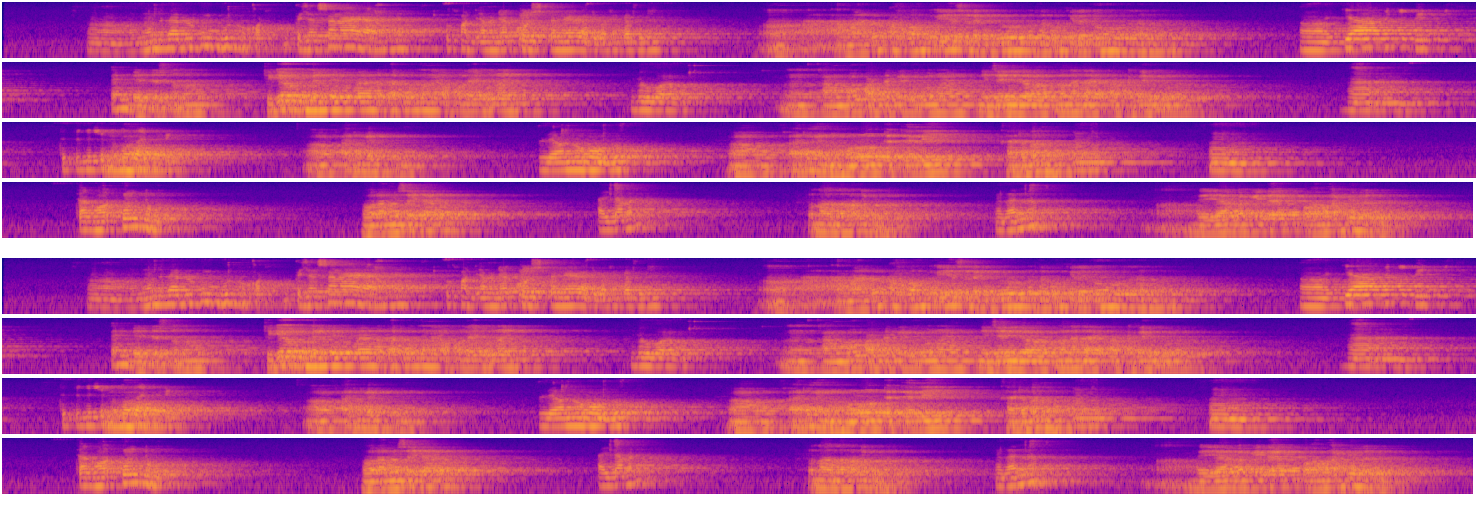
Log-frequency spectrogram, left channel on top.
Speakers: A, on the left; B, on the right.
A: অ মোৰ দেউতা দেখোন বহুত শকত পেচা চেচা নাই মানে তোৰ সন্ধিয়া সন্ধিয়া খোজ কাঢ়ে ৰাতিপুৱা চাইকেল চলাই।
B: অ আমাৰতো কাম বন কৰিয়ে আছিলে কিন্তু তথাপিও কেলেনো হ'ল জানো পাই?
A: অ এতিয়া মানে কি বেদ ৰেষ্ট।
B: বেড ৰেষ্ট নহয় ঠিকেই উঠি মেলি থাকিব পাৰে তথাপিও মানে অকলে এৰি নোৱাৰি ।
A: দুৰ্বল অলপ
B: উম কাম বোৰ পাৰফেক্টলি কৰিব নোৱাৰে । নিজে নিজ নিজৰ কামটো মানে দাইৰেক্ট পাৰফেক্টলি কৰিব ন
A: আহ আহ তেতেলী
B: তেনেকুৱা
A: চেতেলী খোৱাই
B: আৰু
A: থাকিবি,
B: অ খাই থাকা তেতিয়া লে
A: লোৱা নহল তো
B: অ খাই থাকে নহৰু তেতেলী খাই থকা হয়
A: উম, উম, এতিয়া ঘৰত কোন কোন
B: ঘৰত আমি চাৰিটা ক
A: চাৰিটা মানে
B: তই নাজান নে কিবা
A: নেজানো নয়
B: অ সেয়া বাকী এতিয়া পঢ়া শুনা কি হব তোৰ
